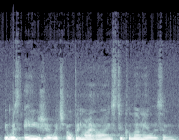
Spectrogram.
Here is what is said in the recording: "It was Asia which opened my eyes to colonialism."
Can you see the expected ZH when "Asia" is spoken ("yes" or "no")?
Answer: yes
